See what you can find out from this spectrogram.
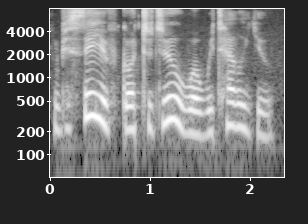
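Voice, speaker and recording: A woman's voice: medium pitch, normal speed, dark tone, dry recording, close to an everyday voice. A woman voicing a bossy young boy, speaking in a warning tone.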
